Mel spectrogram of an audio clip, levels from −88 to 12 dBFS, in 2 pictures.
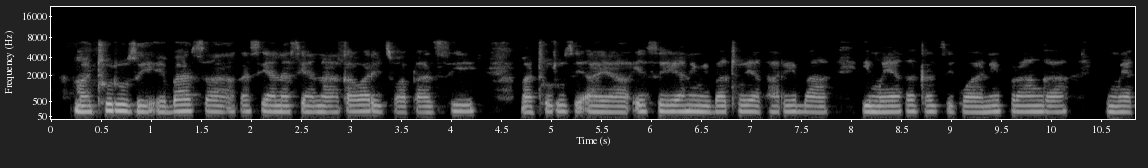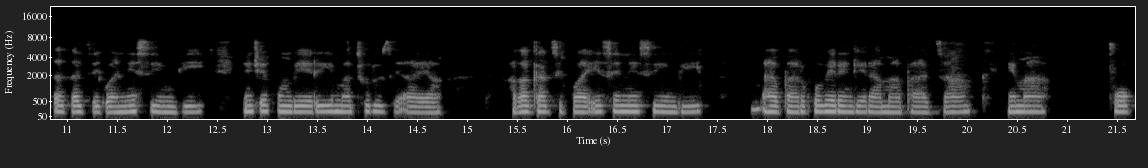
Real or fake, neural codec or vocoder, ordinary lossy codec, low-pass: real; none; Opus, 24 kbps; 7.2 kHz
